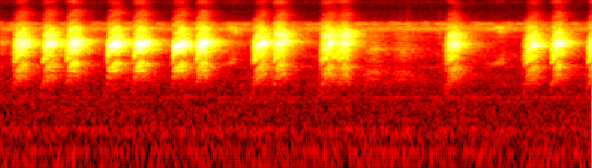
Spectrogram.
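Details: Sooty-headed bulbul in full midnight song, rapid chattering bright notes in clusters of two or three, several clusters per second with brief gaps, bubbly and lively, a faint high tone behind.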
